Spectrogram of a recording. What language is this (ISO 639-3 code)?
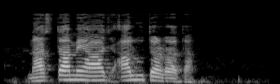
ggg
